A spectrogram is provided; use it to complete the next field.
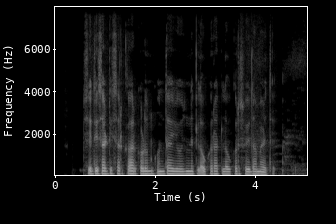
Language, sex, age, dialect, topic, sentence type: Marathi, male, 25-30, Standard Marathi, agriculture, question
